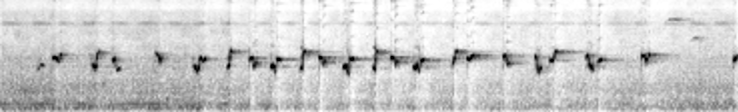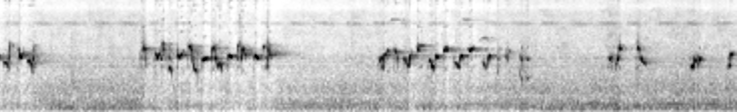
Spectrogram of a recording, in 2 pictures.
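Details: Sooty-headed bulbul giving long rapid 'ropel' fighting song from the forest, meant to prompt answers: a lengthy bubbling stream of whistled notes, broken by brief pauses and restarts, with a low steady hum beneath.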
